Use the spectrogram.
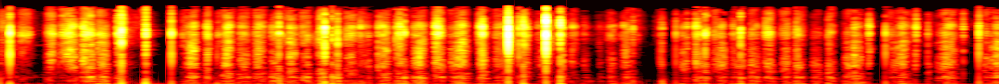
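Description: A metal-tipped stylus scratches in quick, irregular strokes across the scratch coat of a flat cardboard scratch-off jigsaw puzzle. The steady, close-up rasping is bright and papery, with dull low taps as the tip strikes the cardboard. The sound stays dense from start to finish without pause.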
